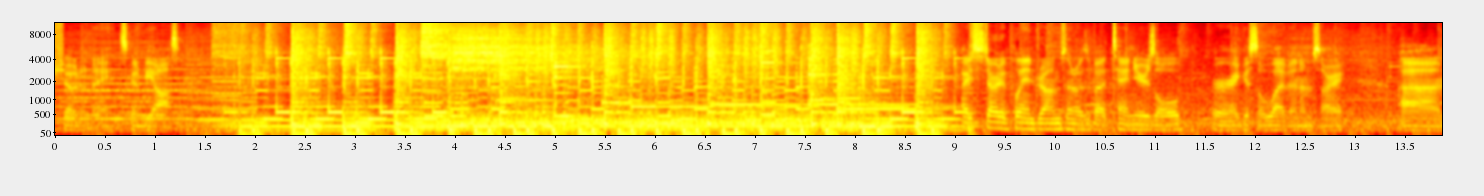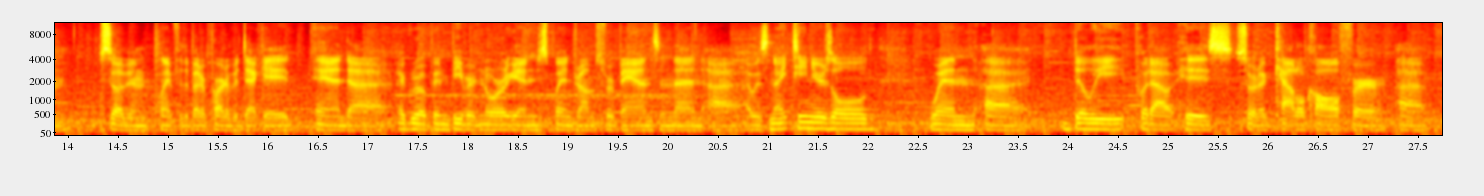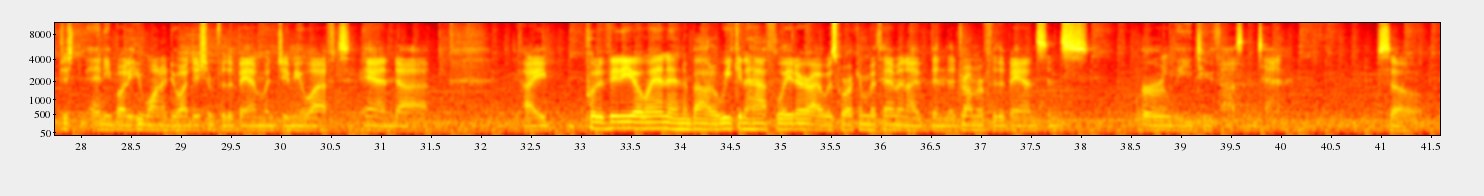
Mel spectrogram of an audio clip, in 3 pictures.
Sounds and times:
Speech: 0:00.0 - 0:01.3, 0:09.1 - 0:31.5, 0:32.4 - 0:40.1, 0:41.0 - 0:41.5
Music: 0:00.0 - 0:41.5.

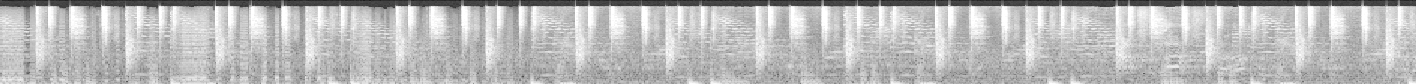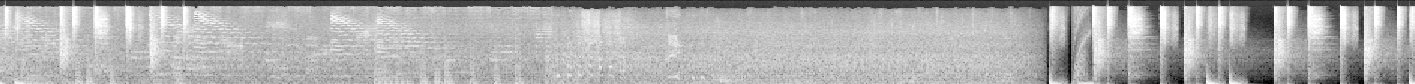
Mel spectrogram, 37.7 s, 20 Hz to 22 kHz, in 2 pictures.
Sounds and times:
Music: 0:00.0 - 0:26.2, 0:32.9 - 0:37.7
Speech: 0:31.0 - 0:32.6.

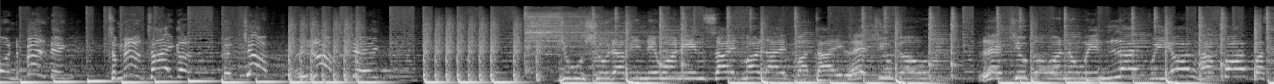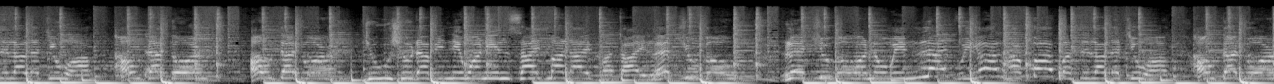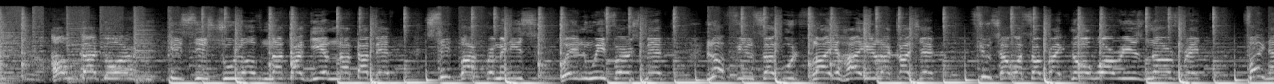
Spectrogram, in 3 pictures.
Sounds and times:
Rhythm and blues: 0:00.0 - 0:38.2.

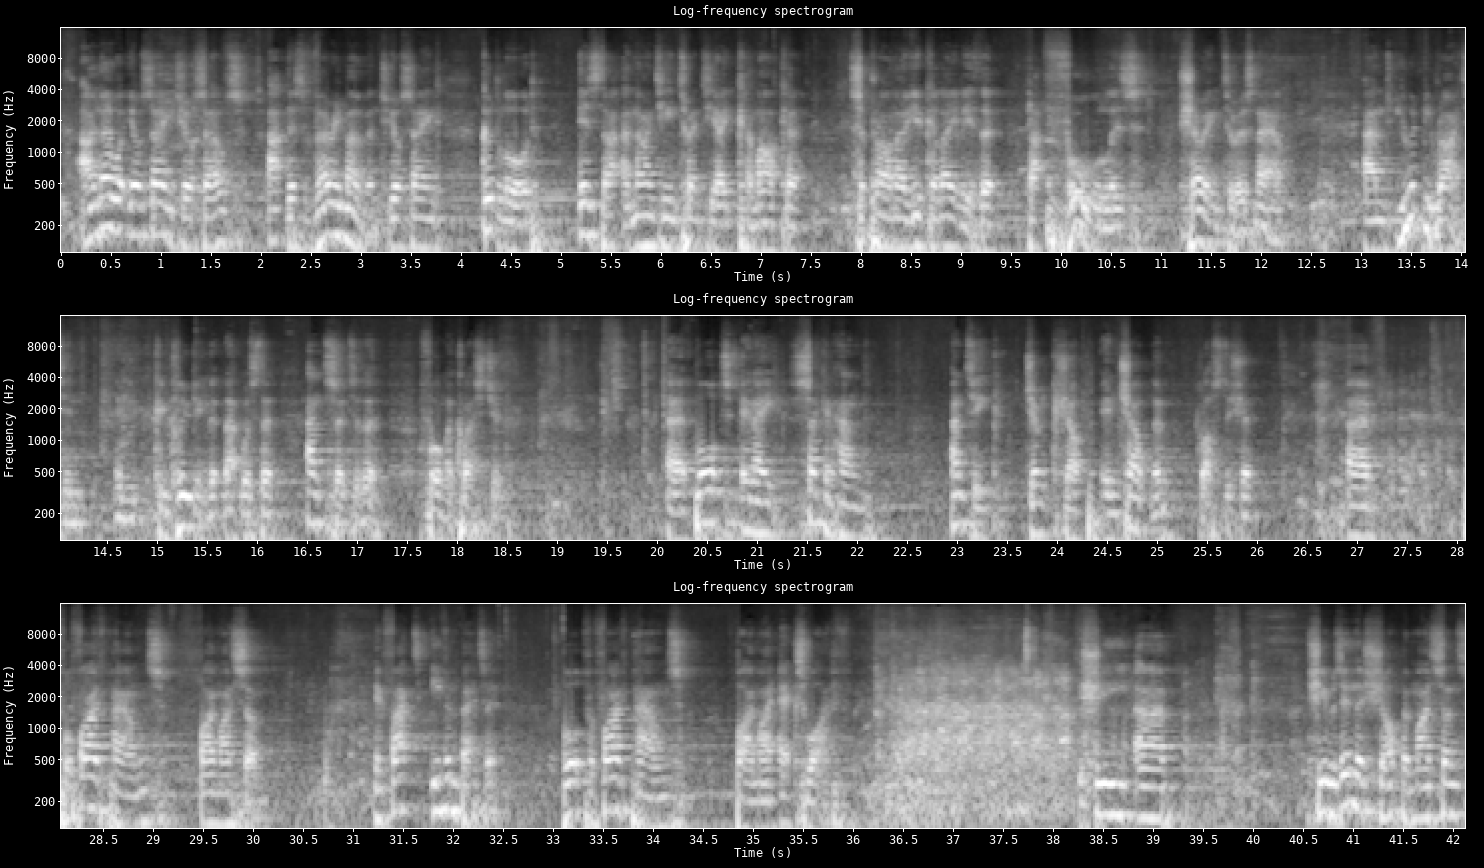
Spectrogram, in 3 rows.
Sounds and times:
Speech: 0:00.0 - 0:18.6, 0:20.0 - 0:22.3, 0:22.9 - 0:26.1, 0:26.8 - 0:27.3, 0:28.0 - 0:30.3, 0:31.2 - 0:36.0, 0:38.2 - 0:39.4, 0:40.5 - 0:42.1.

